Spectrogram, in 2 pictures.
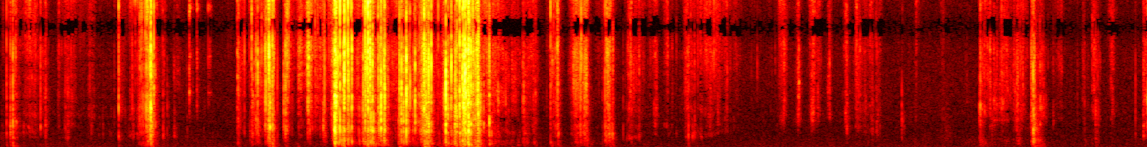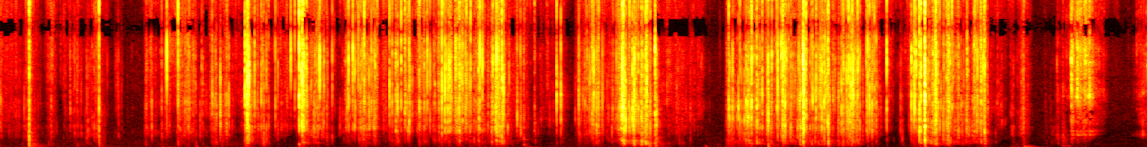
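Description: Slime squeezed out of plastic piping bags in crackling, sputtering spurts, in two long stretches with quiet pauses between, after a short snip of scissors through a bag near the start.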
